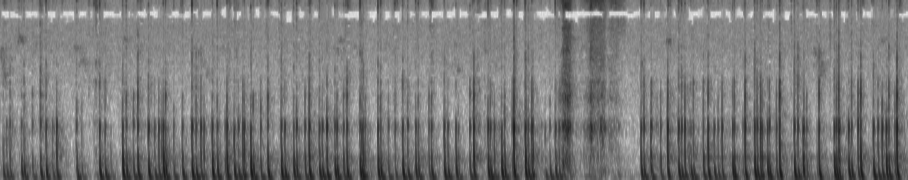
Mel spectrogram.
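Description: Fingertips and short nails tap and scratch the face and edge of a round, thin, solid cork coaster, held flat and then upright. Dozens of rapid, dull, low thuds run almost continuously with little ring. They pause briefly just past the middle for a softer, hissy scratching stretch before the quick tapping resumes.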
